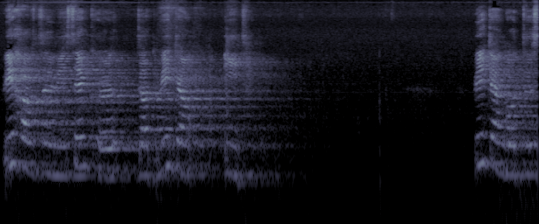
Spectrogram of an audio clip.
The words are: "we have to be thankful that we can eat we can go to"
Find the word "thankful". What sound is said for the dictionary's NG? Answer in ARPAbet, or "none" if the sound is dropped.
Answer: none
